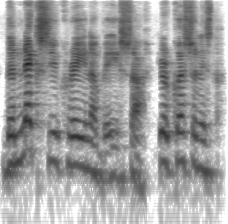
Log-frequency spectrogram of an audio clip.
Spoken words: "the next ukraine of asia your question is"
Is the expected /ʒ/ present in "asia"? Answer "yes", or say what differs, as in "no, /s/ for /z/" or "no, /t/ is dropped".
no, /s/ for /ʒ/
